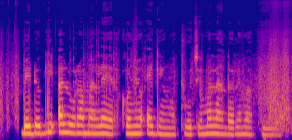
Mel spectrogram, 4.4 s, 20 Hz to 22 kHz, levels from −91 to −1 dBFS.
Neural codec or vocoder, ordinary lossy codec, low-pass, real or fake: none; none; none; real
